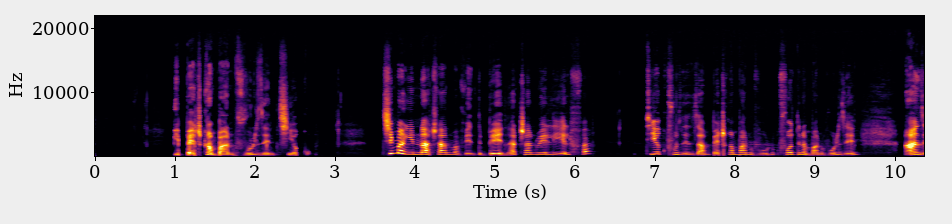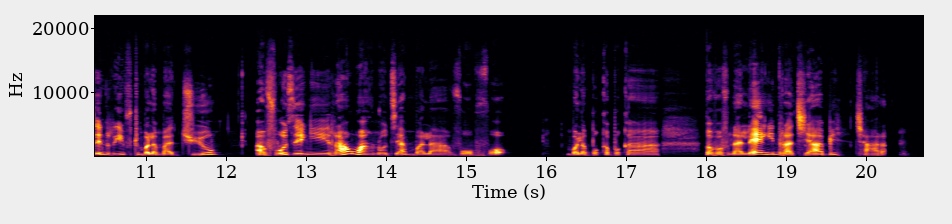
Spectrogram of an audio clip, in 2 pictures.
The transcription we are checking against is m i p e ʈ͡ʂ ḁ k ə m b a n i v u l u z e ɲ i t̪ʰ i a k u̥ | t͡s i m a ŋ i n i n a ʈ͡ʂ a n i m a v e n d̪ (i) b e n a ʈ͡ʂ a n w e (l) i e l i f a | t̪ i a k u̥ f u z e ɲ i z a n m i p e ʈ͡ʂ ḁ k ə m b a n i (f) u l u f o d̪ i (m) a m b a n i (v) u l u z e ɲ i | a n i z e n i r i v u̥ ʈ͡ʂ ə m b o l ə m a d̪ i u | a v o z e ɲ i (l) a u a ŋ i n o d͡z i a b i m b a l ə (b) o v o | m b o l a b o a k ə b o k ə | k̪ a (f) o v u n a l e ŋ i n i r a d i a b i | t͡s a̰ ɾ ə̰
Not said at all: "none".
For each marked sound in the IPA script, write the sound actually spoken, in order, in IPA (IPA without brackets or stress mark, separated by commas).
i, l, v, n, v, r, v, v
